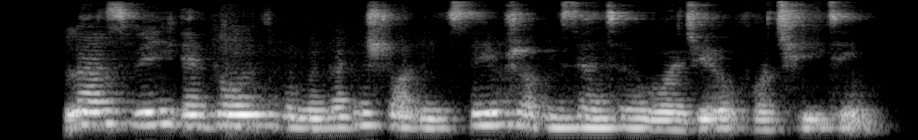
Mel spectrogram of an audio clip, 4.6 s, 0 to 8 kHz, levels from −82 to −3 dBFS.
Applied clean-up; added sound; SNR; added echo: neural mask model DeepFilterNet 3.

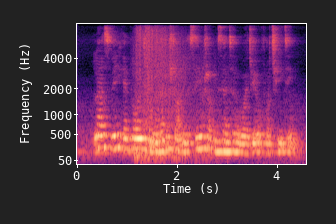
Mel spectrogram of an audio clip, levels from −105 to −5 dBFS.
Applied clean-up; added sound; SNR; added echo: none; Gunshot, gunfire; 15 dB; reverberation time 0.6 s.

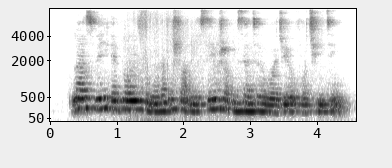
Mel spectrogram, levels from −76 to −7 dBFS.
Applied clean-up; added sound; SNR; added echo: neural separator model SepFormer DNS4.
